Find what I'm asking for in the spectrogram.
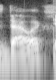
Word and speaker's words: Dalek: Daleks? – Dalek.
